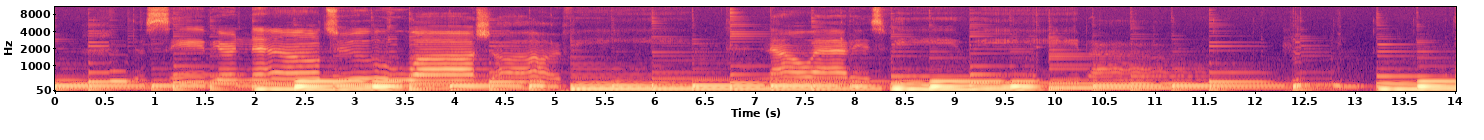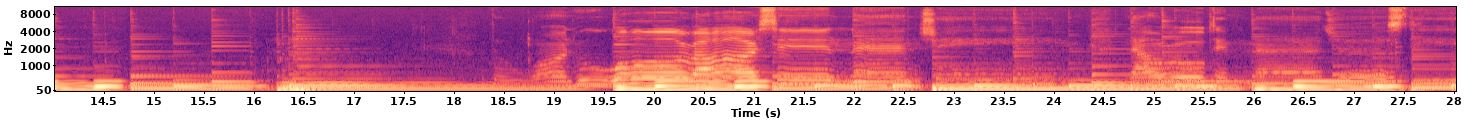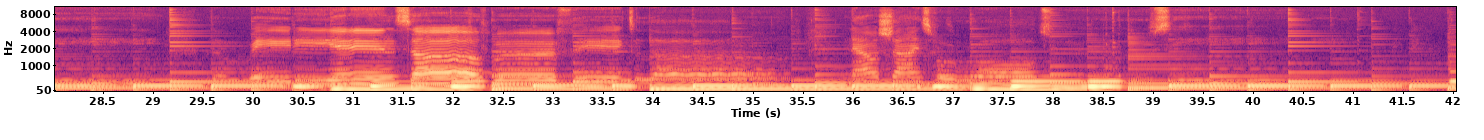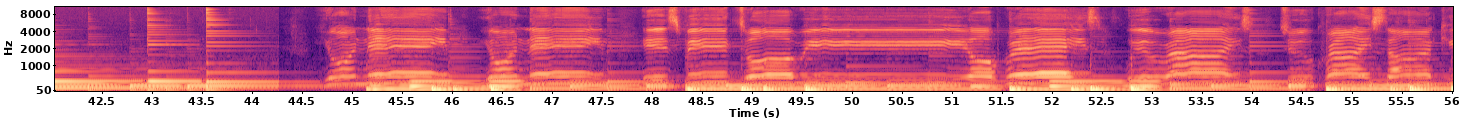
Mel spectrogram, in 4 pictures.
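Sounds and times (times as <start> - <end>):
acoustic guitar strummed and picked: 0.0 - 56.0
women singing a worship song: 0.7 - 6.1, 7.2 - 11.2, 18.4 - 40.5, 44.7 - 56.0.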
